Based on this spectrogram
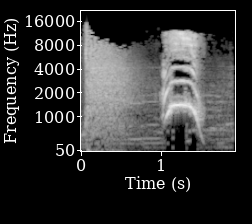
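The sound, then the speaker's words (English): A single sharp whip crack snaps loudly as a whip strikes a person and trails off, followed about a second later by a brief, high-pitched cry of pain. “Hit me with your whip, will you?”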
